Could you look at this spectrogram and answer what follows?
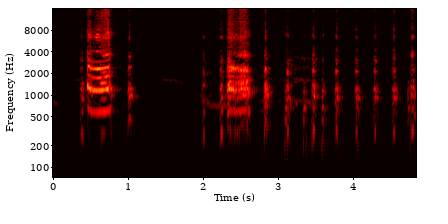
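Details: Hen calling a rooster: two strident, drawn-out squawks separated by a quiet gap, followed by a quickening run of short clucks.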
